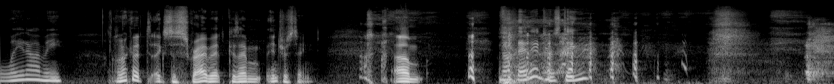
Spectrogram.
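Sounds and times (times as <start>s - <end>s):
speech: 0.0s - 4.3s, 5.0s - 6.0s
laughter: 3.6s - 7.1s
forced raspy cough: 7.8s - 8.3s.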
